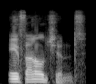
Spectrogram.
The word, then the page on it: effulgent: British English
